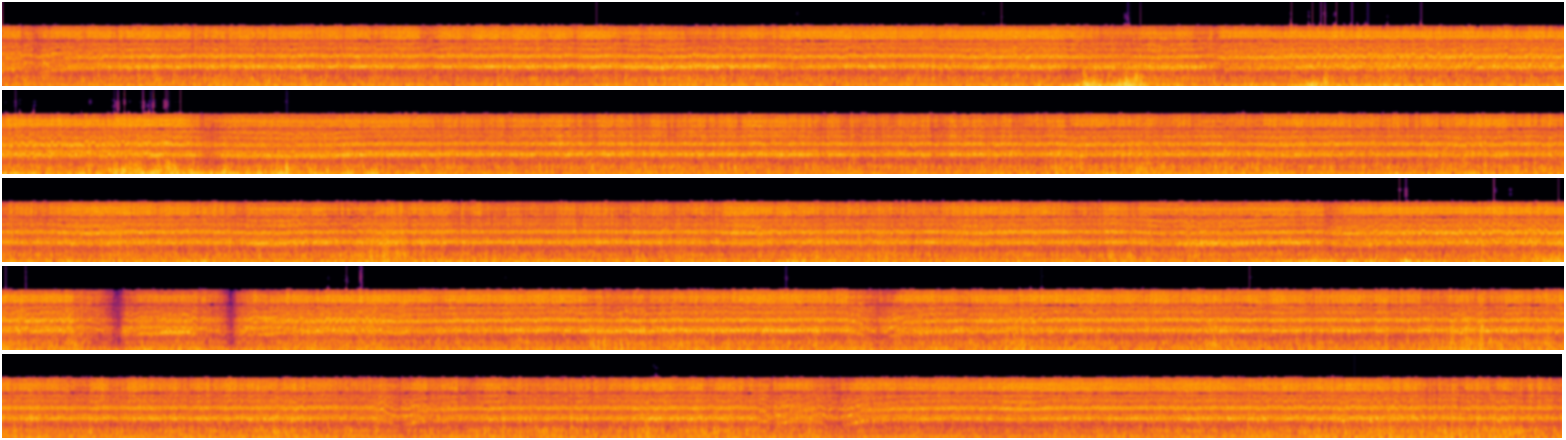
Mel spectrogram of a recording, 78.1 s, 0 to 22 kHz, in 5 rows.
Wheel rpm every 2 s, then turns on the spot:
150, 230, 240, 220, 220, 210, 200, 190, 200, 220, 240, 230, 230, 230, 220, 230, 230, 230, 230, 230, 230, 220, 210, 180, 100, 200, 220, 210, 210, 230, 230, 230, 240, 210, 240, 190, 230, 230, 240.
none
